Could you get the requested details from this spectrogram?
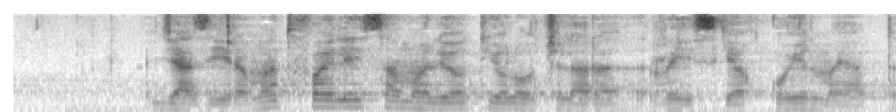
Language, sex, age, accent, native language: Uzbek, male, 18-24, Samarqand, Uzbek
